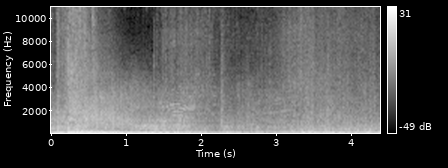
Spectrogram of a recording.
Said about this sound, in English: I keep shooting at the Sherman.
